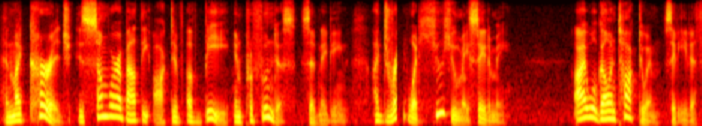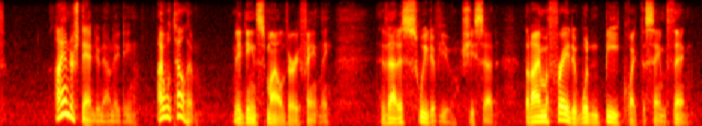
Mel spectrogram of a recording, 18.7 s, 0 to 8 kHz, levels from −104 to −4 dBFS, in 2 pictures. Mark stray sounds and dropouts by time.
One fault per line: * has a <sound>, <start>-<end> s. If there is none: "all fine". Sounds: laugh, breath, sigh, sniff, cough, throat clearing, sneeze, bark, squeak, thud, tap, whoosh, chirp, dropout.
* has a dropout, 5.3-5.4 s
